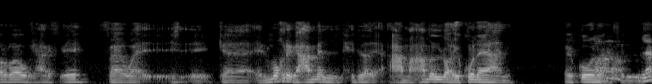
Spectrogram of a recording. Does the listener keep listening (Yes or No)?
No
